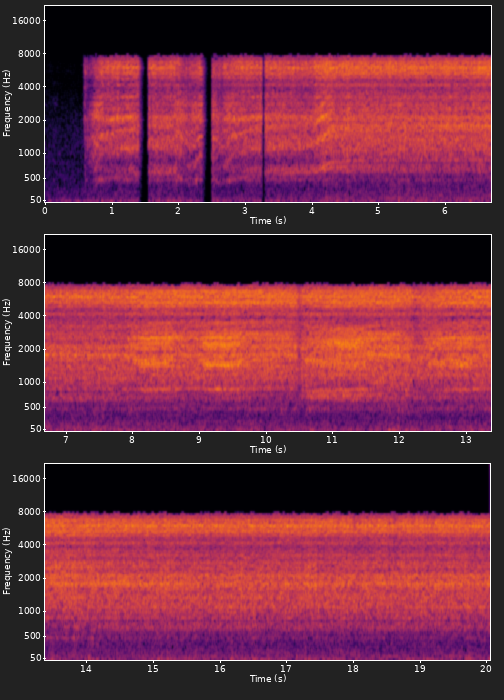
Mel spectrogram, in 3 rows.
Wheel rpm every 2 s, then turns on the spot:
20, 120, 180, 230, 230, 220, 220, 230, 230, 230.
none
